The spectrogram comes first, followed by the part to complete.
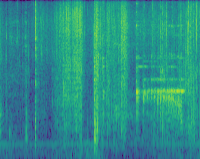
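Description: Plastic bags crinkling and a metal Funko Soda can clinking as the figures are handled and unwrapped, with a few sharp clicks, the loudest about two seconds in. Near the end comes a short, thin, steady squeak.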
